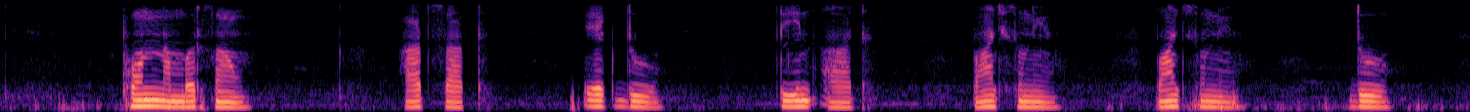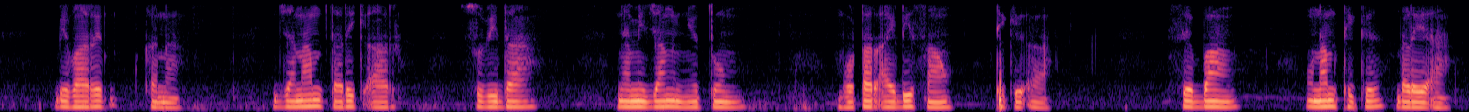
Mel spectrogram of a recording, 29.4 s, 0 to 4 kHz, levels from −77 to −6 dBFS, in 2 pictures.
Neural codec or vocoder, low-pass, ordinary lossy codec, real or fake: none; 3.6 kHz; none; real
